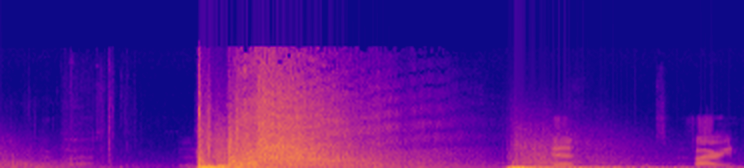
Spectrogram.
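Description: Two loud rocket launches with backblast in a jungle-set military video game, each a sudden heavy boom followed by a long rumbling roar that fades over several seconds, with faint radio chirps in between.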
